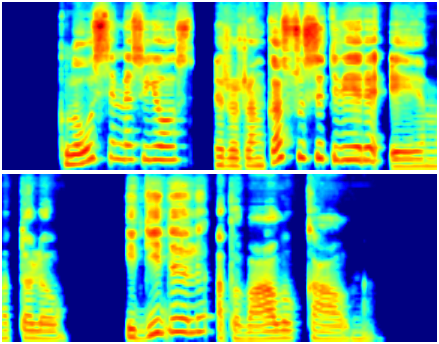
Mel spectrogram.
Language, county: Lithuanian, Vilnius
